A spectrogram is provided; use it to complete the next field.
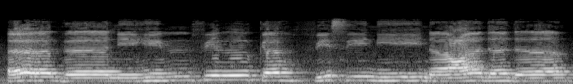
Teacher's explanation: Mim yang bertanda sukun, kita faham di sini tidak dengung.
